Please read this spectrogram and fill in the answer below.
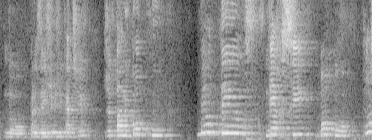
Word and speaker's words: beaucoup: Mas, Luana, tem o P, não se pronuncia beaucoup.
